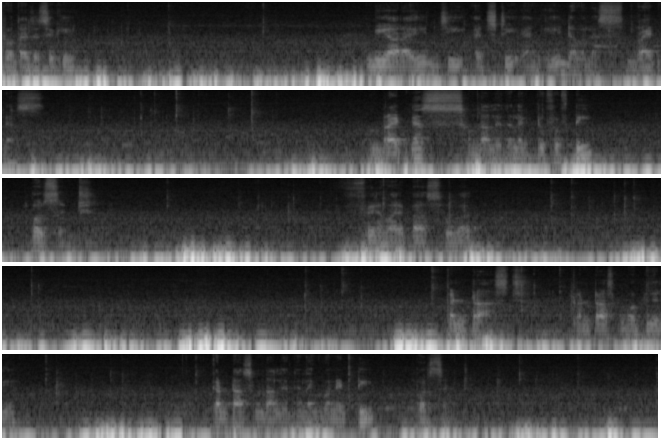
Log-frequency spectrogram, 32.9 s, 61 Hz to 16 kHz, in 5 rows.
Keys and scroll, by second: 8.4 ctrl+space, 15.9 ctrl+c, 17.1 ctrl+v, 20.2 ctrl+shift+Left, 21.1 ctrl+shift+Right, 22.5 ctrl+shift+Left, 23.2 ctrl+space, 25.1 ctrl+shift+Left, 25.4 ctrl+c, 26.3 ctrl+shift+Left, 26.8 ctrl+v.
